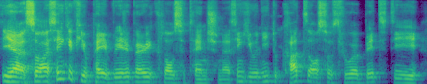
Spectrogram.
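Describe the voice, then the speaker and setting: A man from Switzerland answering interview questions, pausing with many fillers and restarts. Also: medium pitch. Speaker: interview guest.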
